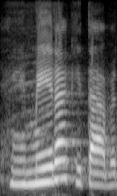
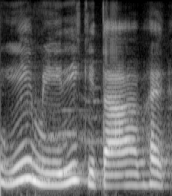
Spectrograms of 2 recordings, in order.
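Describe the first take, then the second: First: Said in the usual way. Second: Slow, careful model sentence; slow correct model. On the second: Shown as a demonstration. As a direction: say the right form clearly. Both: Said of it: "तो क्या बोलते हैं?".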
